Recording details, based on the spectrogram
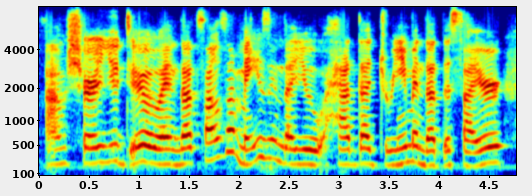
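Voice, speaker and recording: A woman's voice: on the high side, moderate pace, highs cut off. A woman hosting a podcast in an enthusiastic, effusive, conversational way. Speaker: podcast host. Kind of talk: conversational podcast presenting and interviewing.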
